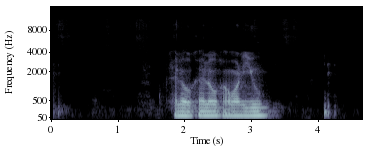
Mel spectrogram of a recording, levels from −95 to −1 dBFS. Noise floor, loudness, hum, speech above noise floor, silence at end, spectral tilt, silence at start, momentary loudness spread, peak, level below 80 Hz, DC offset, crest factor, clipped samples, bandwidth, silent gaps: -83 dBFS; -31 LUFS; none; 53 dB; 0.5 s; -10.5 dB/octave; 1.85 s; 19 LU; -18 dBFS; -48 dBFS; under 0.1%; 18 dB; under 0.1%; 4.2 kHz; none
